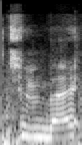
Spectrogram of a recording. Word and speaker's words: Thunberg: I think Israel has enough problems without kidnapping Greta Thunberg. My name is Greta Thunberg, and I am from Sweden. Well, firstly, we've all been saying it wrong. I mean, that's an unsayable sound.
